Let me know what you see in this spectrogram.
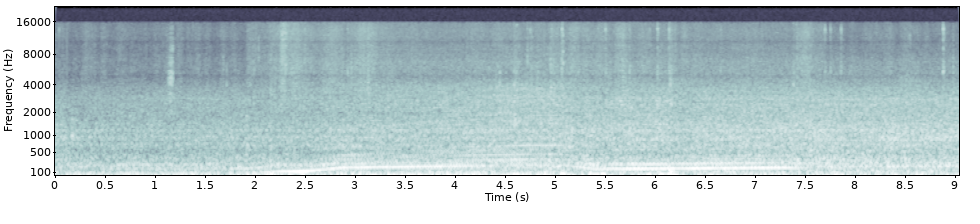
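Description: BMW 7 Series (F01) accelerating, heard from inside the cabin over steady road rumble: the engine note rises for about a second, holds, then steps down slightly about halfway through, as at an automatic gearbox upshift, and fades back into the road noise.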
